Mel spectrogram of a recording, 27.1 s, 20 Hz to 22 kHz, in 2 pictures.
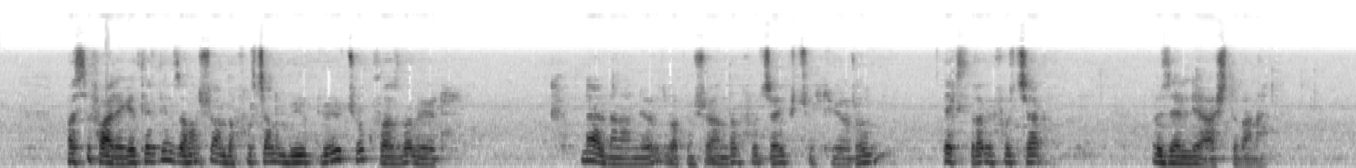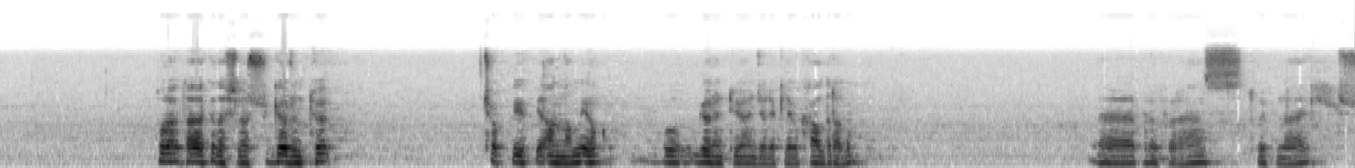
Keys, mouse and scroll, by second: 5.8 right click, 7.1-22.6 drag, 25.6 click.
